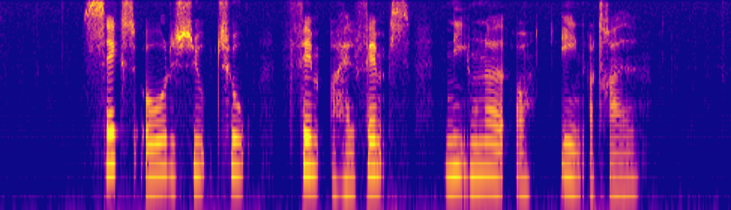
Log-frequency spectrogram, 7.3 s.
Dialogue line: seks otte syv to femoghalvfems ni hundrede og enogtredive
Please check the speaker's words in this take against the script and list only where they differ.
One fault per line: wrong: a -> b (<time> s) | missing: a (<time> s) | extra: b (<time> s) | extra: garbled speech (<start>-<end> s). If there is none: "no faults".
no faults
